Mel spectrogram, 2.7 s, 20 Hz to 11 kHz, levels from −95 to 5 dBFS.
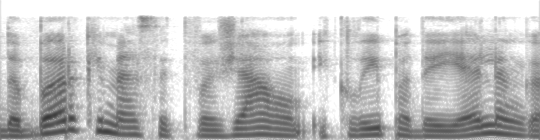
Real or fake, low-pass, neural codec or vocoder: real; 7.2 kHz; none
